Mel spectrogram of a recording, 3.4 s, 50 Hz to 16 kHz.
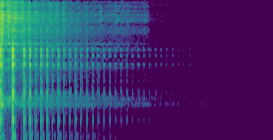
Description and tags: Metal Drops 2
Tweaked percussion and cymbal sounds combined with synths and effects.
Abstract, Dripping, Drops, Metal, Metallic, Percussion, Sound-Effect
